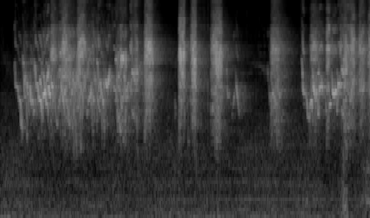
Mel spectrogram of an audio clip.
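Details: Budgerigars chirping in bright warbled bursts, a continuous run broken by three or four short pauses.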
